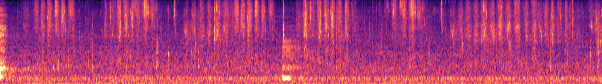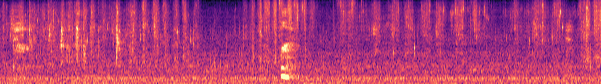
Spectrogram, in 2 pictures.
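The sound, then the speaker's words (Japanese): Foam being lathered and scrubbed: soft, wet squishing and patter with small drip-like sounds, faint and continuous throughout. “うん、このまま泡立てていくわよ。”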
